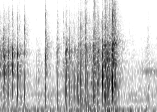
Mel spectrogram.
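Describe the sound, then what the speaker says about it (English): A deck of playing cards is shuffled close by, a quick run of riffling and flicking snaps lasting about two seconds, with no talking over it. "And I'm shuffling the cards here."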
